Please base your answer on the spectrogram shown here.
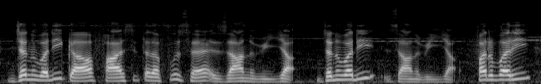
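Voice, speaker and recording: A man's voice: on the high side, fairly bright tone, a little hiss or hum. Patient male teacher, dull lo-fi sound. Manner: patient, repetitive, checks in with "theek hai?". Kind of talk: classroom lesson, reciting and explaining.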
